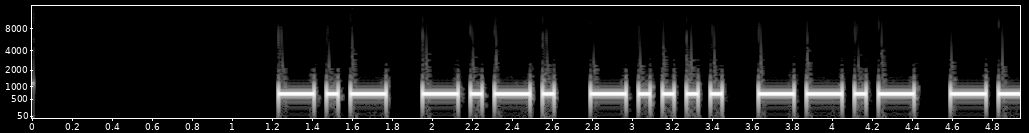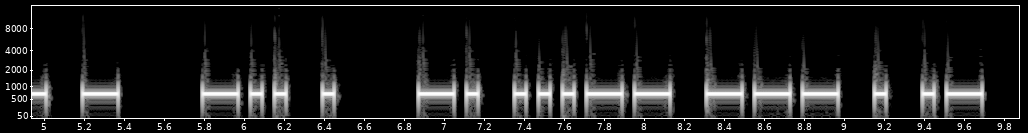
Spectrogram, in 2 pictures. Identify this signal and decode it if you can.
Morse code, heard as a keyed tone, about 20 wpm, 700 Hz. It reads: KC6QMT DE N3OEA
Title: USA Callsign DE Callsign 20wpm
